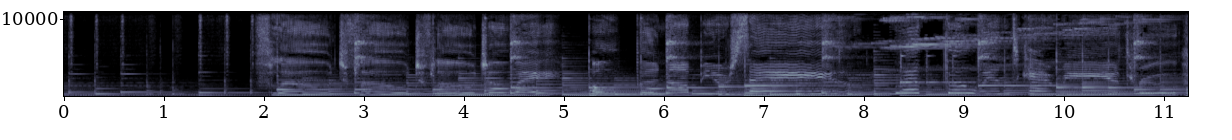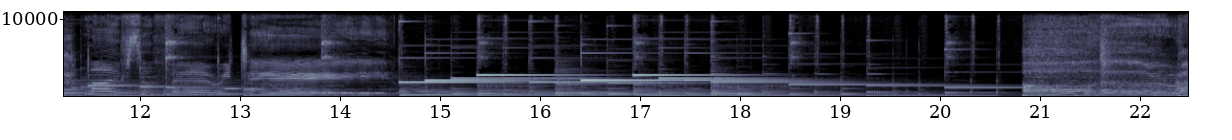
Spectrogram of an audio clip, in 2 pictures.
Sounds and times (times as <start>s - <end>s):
Music: 0.0s - 22.4s.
